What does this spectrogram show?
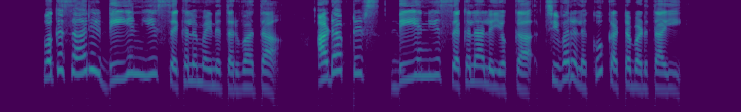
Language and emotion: Telugu, neutral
